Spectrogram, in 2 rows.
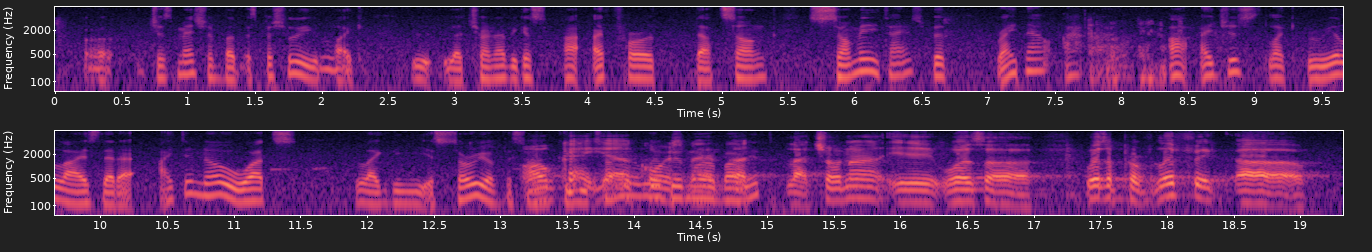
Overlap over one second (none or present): present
